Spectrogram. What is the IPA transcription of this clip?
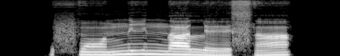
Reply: fɔ̃˧ ni˦na˧le˨sã˨˦

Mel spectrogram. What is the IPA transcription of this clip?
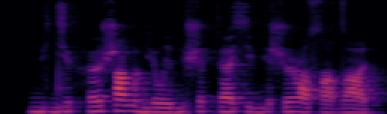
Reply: bʲɵdʲʉ hø ʃiðˤøbʲu wibʲʉʃe kɛsʲu bʲaʃʉɭɔ sˤadˤi

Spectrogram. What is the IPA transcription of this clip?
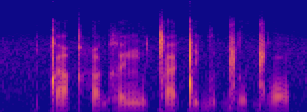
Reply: ǃa˨˩qʰo˨˩ɡʁɪ˦˥ŋu˨˩ ǀa˦˥ǃi˦˥ɡu˦˥ ɡ͡ǁo˨˩ɡ͡ǁɔ˨˩

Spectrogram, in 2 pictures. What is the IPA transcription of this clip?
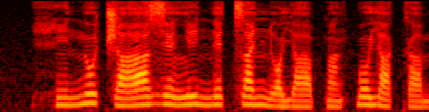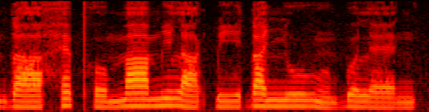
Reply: hĩ˨no˦t͡ʃaː˨˦zɪ˦˨ li˦˨ne˦ t͡sa˦ɲɔ˨jaː˨pã˨ k͡po˦ja˨kaː˨m ɗaː˨hɛ˦pʰo˨ maː˦mi˦la˨k͡piː˨ ɗa˦ ɲuː˦βũ˨ ɓʊ˦ lɛ˦ŋ

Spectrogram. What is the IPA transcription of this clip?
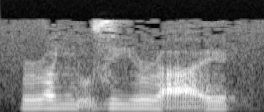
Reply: ɹʌɲɾṵzi ɹa̰ɪ̯

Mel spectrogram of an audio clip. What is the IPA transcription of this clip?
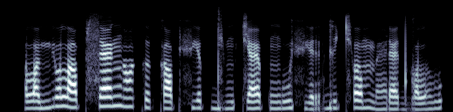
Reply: lˠɪ˩mʲu˦˥lˠɑ˩˧˩p sæ˦˥ŋɑ̤˦˥kə˩kɑ˩p fʲɛ˩˧˩p dʲṳ˩mcæ˩˧˩pŋu˩˧˩ fʲɛ˩rɡɪ˦˥cʰʌ˦˥ mæ̤˩˧˩ɾæ˩˧˩dɡʊ˩lˠṳ˦˥

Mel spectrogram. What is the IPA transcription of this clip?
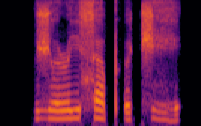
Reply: ʒɵɹisɐpʼɵ t͡ʃe̤

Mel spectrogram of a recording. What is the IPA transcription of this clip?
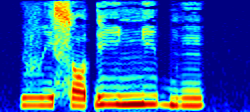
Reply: vi˨ sɔ˨ɗiː˧ ɲi˦bĩ˧

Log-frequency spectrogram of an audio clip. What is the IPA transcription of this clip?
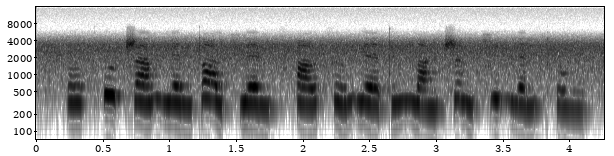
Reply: ɤ˨˦ kʰu˦ʈ͡ʂä˨˦ mjɛ˨˩nt̪ɑ˥˨ʊ̯t͡ɕɥɛ˨˩n t͡sʰɑ˨˦ʊ̯t͡sɹ̩˨˦mjɛ˨˩t̪y˦n n̪ɑ˨˩ŋ ʈ͡ʂə˥˨n t͡ɕy˦mɥɛ˨˦nkʰʊ˨˩ŋ

